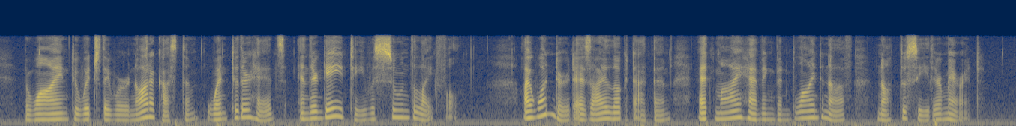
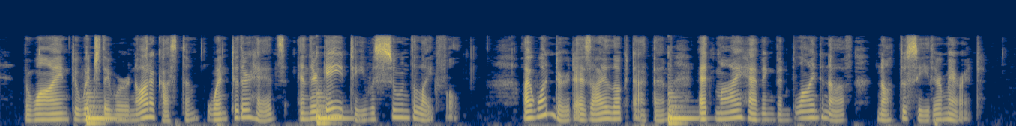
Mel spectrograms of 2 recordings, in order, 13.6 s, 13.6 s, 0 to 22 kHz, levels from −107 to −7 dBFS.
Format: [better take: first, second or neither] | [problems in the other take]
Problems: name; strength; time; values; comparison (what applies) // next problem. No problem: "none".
first | noise reduction (classical method Wiener filter)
